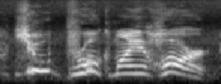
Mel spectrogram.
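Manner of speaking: high, loud, very slow accusation; hurt anger. A narrator's reading. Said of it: "Patrick said, waving a fist".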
